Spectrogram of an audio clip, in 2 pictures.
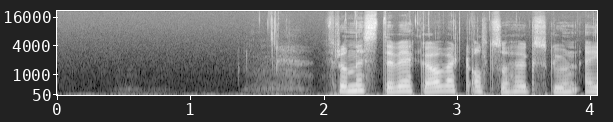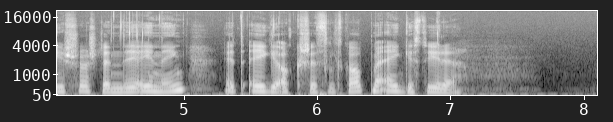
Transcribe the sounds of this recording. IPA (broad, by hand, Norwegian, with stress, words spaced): ˈfɾoː ˈnɛstə ˈʋeːkə ˈɑːʋ ˈʋæʈ ˈɑltsɔ ˈhøːɡˌskʉːɳ̩ ˈeɪ ˈʃøːˌʃʈɛndɪ ˈeɪnɪŋ ˈeɪt ˈʔeɪɡə ˈɑkʃəsl̩ˌskɑːp ˈmeː ˈeɪɡə ˈstyːɾə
